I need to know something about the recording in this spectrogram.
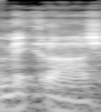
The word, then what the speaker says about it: Mi'raj: That's called the Mi'raj.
